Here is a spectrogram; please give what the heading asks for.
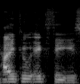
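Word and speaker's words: Haikouichthys: It's like, it's basically the word haiku, as in, like, you know, the poem Japan, and then ichthyes, as in, like, the basic fucking prefix for fish that is used all across science.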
